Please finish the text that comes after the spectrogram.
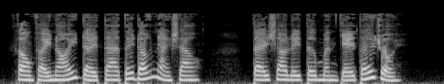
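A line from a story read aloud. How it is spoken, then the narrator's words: Faint wry smile. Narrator (Vietnamese): Dạ Quân Mặc cười nhạt, rồi nói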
